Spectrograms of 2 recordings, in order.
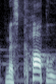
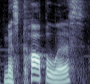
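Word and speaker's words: Mezcopolis: Mescopolis, no, it's on the C-O. Mescopolis.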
